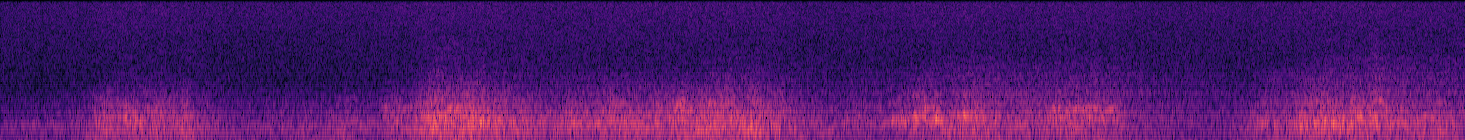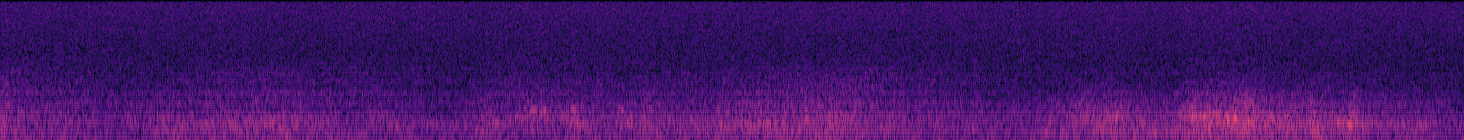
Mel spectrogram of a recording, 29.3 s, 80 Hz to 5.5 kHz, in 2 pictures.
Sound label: wind loop; hl1mp; monorail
